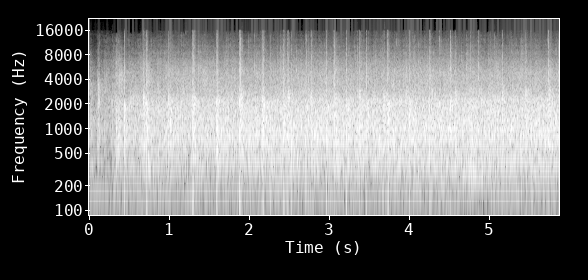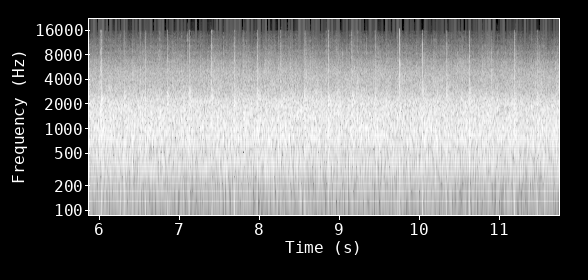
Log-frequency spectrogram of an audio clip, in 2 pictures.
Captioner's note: applause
